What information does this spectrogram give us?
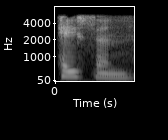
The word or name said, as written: hasten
